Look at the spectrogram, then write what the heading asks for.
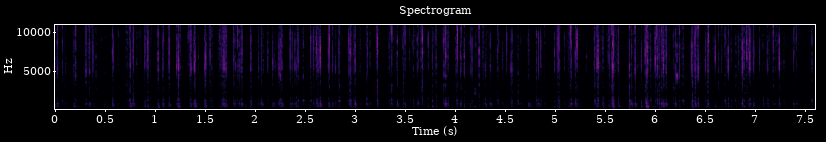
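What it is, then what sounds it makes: Faux leather eyeglasses case tapped and scratched. Fingertips and nails tap quickly and scratch across the top and along the seam of a closed, hollow, black faux-leather-covered hard-shell eyeglasses case. A dense, steady stream of short, dry clicks and scratchy rasps with a mid hollow tone around 410 Hz and no ring after each hit.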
